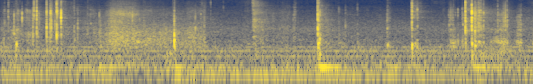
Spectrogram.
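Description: Thin plastic takeout container lids being handled and pried open: irregular clicks, snaps and a brief crinkle of plastic, over a steady low hum.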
